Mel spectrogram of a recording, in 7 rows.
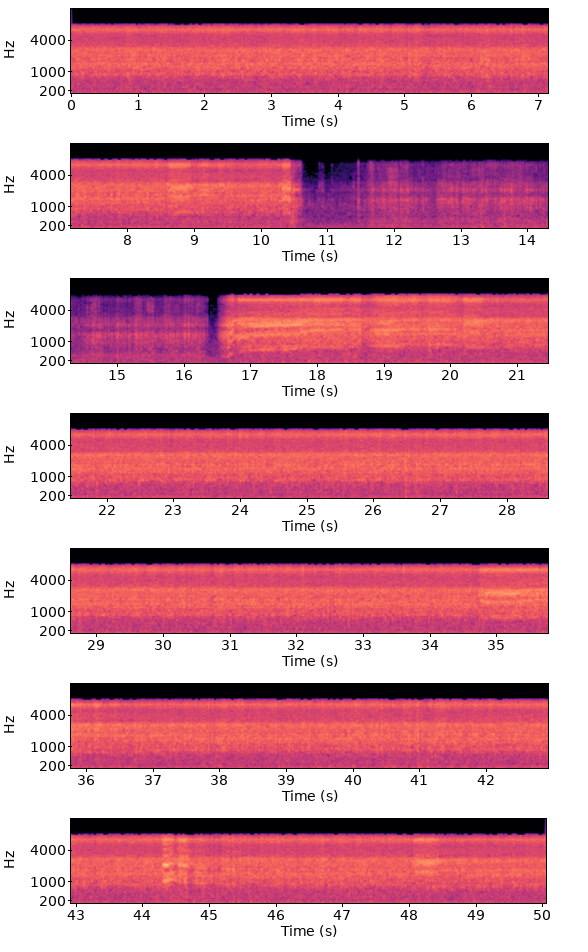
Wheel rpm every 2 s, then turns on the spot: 230, 230, 240, 230, 230, 70, 20, 20, 100, 220, 230, 230, 230, 230, 230, 230, 230, 230, 230, 230, 230, 230, 250, 230, 230.
10-16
